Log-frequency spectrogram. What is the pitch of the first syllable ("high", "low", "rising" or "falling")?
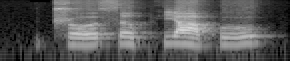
rising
